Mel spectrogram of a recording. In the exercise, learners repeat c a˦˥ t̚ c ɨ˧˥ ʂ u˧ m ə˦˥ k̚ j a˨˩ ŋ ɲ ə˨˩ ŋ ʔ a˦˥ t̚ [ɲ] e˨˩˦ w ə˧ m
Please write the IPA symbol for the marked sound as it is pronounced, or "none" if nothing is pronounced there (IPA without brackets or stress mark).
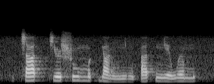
ɲ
